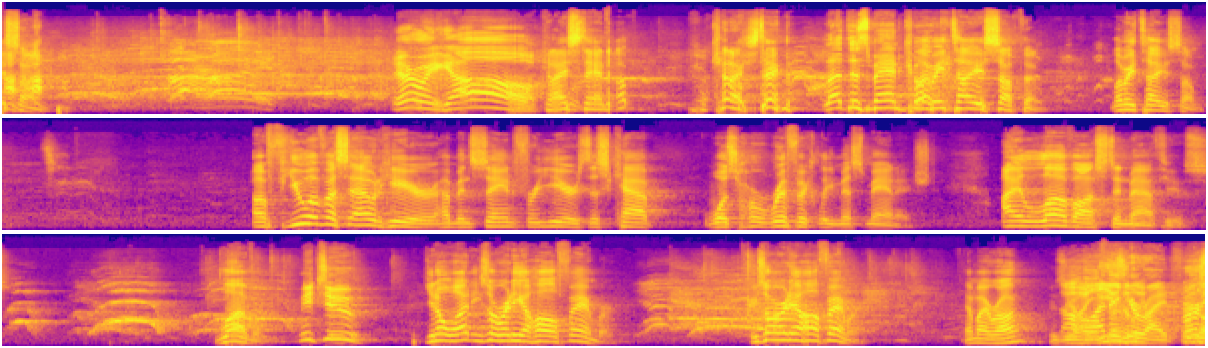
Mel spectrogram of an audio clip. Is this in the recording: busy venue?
yes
